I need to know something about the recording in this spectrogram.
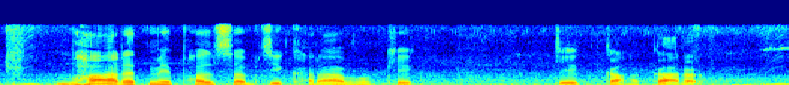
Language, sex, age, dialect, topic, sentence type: Bhojpuri, male, 18-24, Southern / Standard, agriculture, question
